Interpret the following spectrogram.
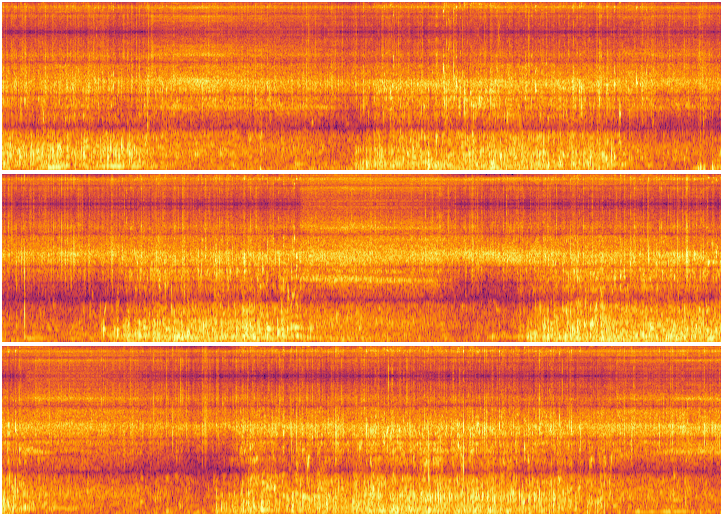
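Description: Scuba diver breathing through a regulator underwater: bubbly exhalations recurring about every six or seven seconds, about five in all, with quieter inhalations between.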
